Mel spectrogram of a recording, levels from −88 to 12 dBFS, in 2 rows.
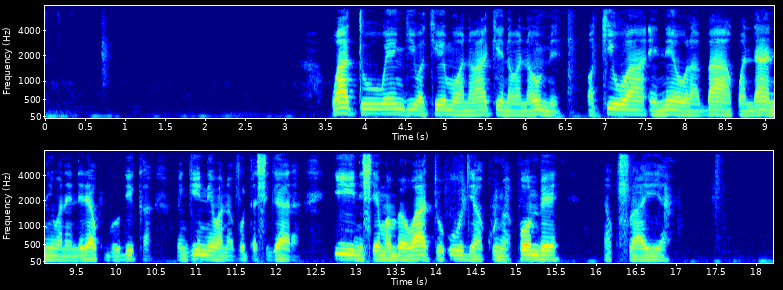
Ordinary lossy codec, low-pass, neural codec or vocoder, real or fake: Opus, 64 kbps; 7.2 kHz; none; real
